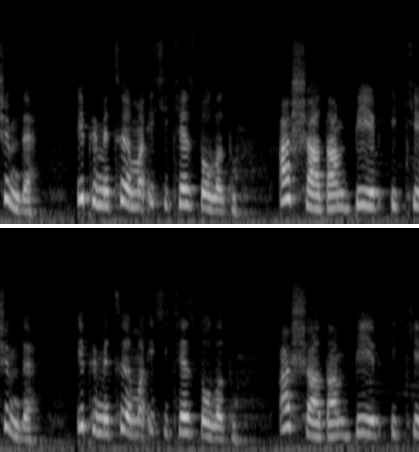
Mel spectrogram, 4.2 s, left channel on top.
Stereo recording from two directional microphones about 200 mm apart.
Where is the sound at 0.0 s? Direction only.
30° left (ahead or behind).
